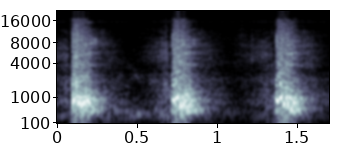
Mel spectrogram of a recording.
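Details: Staffordshire terrier barking angrily indoors after its owner calls it a wanker; three loud, harsh barks come about two-thirds of a second apart.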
